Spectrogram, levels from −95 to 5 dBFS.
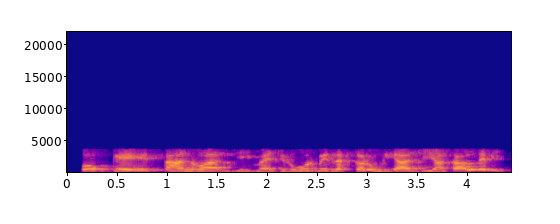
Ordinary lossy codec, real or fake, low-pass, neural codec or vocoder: none; fake; 3.6 kHz; codec, 24 kHz, 6 kbps, HILCodec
